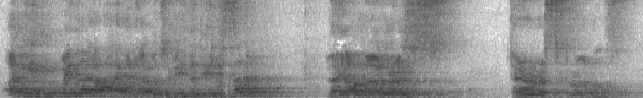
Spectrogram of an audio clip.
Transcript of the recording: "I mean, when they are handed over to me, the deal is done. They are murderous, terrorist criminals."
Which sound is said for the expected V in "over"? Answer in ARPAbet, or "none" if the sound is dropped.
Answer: B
